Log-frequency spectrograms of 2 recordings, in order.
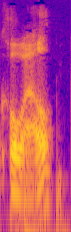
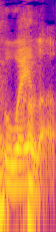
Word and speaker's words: Coelho: My favorite book is The Alchemist by, I can't pronounce his name right, Paulo Coelho. – The Alchemist. – Coelho, yeah.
